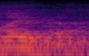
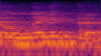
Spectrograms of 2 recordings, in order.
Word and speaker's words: Olathe: I'm like, no, you said Olathe, not Olathe.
